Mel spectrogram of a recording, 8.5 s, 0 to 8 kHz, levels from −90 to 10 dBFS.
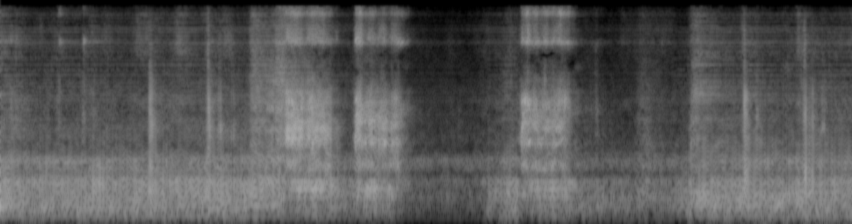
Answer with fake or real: fake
